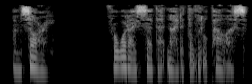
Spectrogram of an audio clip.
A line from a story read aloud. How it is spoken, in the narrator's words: he said quietly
